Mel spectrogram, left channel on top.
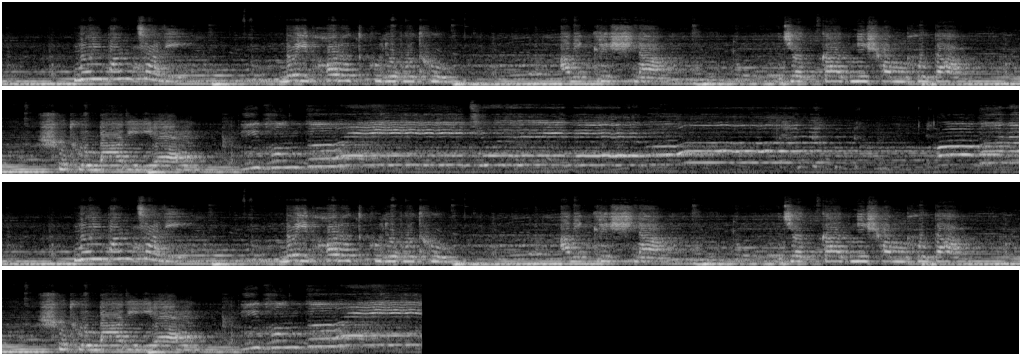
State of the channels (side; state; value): right; drops out; at 14.4 s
